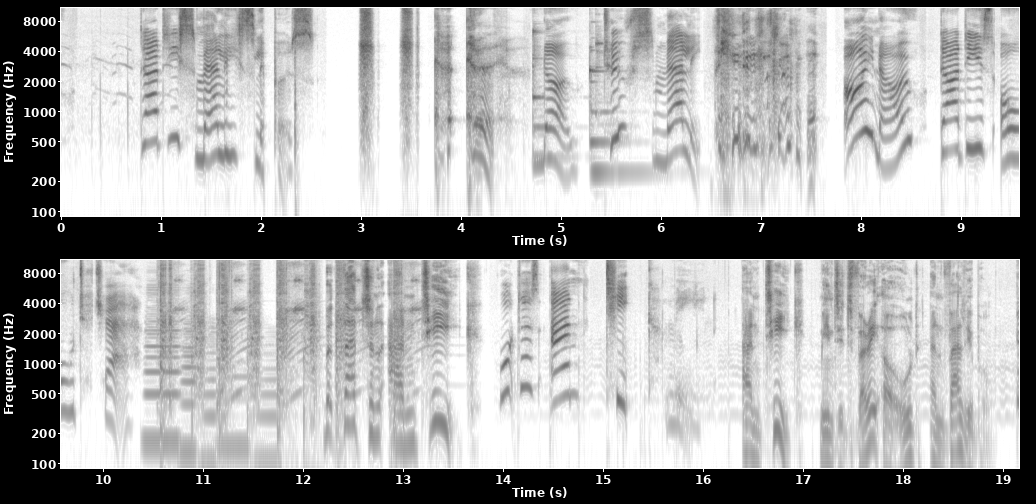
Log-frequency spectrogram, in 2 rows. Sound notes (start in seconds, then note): 3.0 sniffs and coughs; 6.6 both laugh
